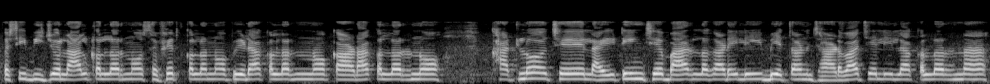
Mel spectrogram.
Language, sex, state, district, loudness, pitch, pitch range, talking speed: Gujarati, female, Gujarat, Gandhinagar, -14 LUFS, 240 Hz, 230-245 Hz, 165 wpm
